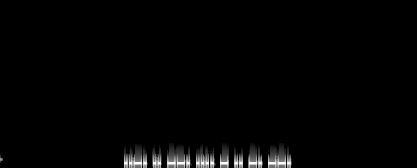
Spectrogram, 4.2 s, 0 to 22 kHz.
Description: Morse code, heard as a keyed tone, about 50 wpm, 700 Hz. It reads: FIGHTING
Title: ING Suffix - Top 100 Words with Base Words 50wpm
